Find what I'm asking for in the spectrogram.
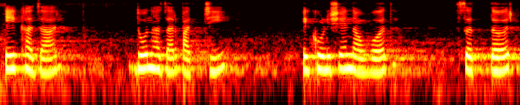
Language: Konkani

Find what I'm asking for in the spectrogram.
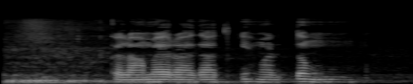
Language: Eastern Balochi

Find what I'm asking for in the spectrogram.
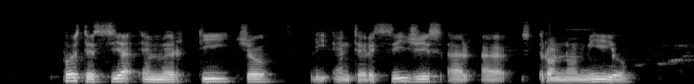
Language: Esperanto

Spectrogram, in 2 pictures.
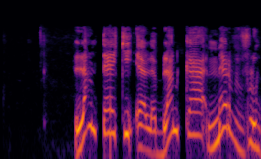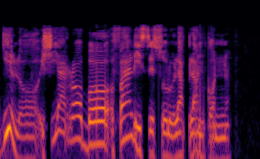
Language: Esperanto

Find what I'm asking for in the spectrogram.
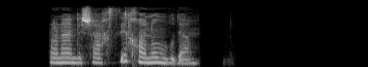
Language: Persian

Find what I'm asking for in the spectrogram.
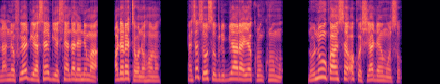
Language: Akan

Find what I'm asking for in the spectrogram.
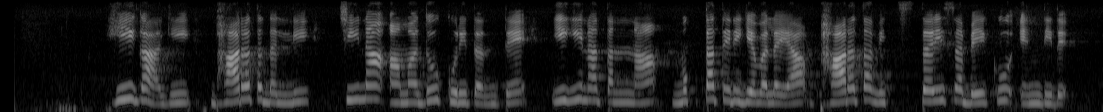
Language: Kannada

